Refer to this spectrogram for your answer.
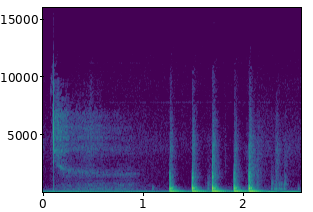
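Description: A rapid series of about six firm, loud knocks on a door, following a moment of quiet room tone; no one speaks.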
